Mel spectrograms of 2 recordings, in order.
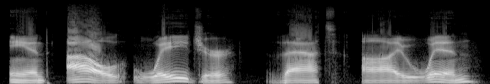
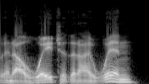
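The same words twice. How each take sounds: First: It is read slowly. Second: It is read at normal speed.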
